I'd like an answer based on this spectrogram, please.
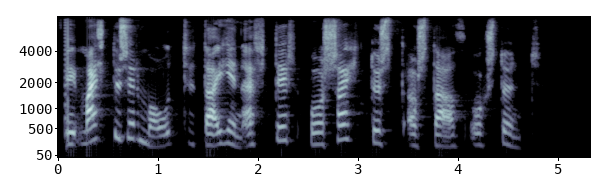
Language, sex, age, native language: Icelandic, female, 40-49, Icelandic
